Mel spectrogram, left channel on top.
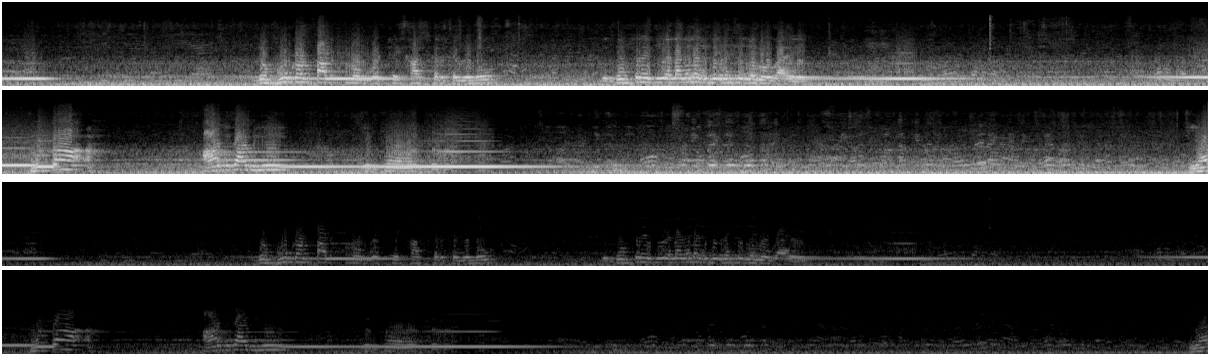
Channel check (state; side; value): quieter; right; 27.3 dB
